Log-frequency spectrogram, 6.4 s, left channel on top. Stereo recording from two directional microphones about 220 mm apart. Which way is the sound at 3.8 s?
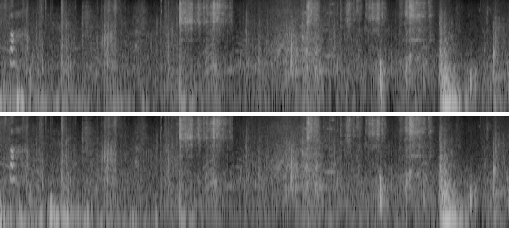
Centre (ahead or behind).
